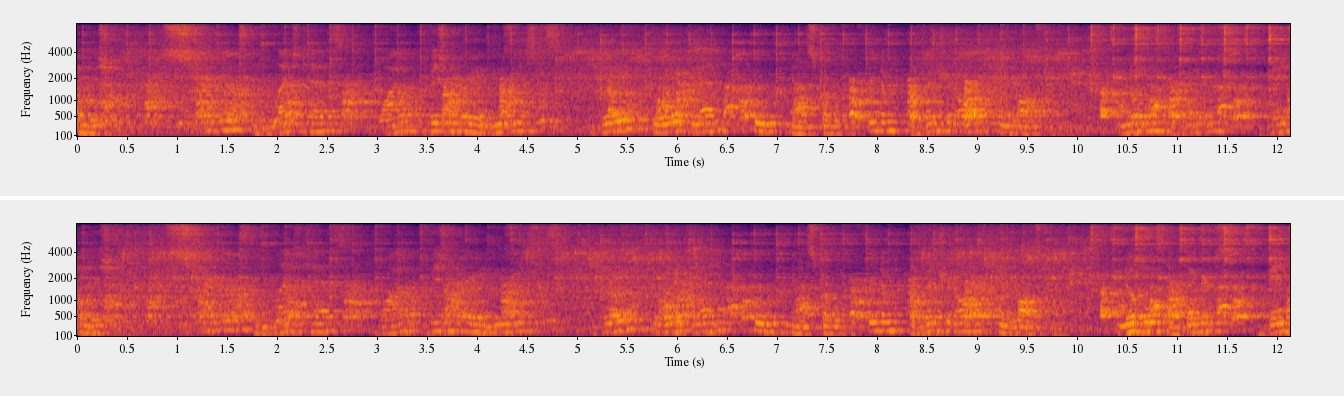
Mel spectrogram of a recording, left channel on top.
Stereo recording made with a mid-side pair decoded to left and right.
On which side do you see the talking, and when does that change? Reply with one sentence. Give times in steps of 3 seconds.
You can hear the talking on the left from 0 s, in the centre from 6 s and on the right from 9 s.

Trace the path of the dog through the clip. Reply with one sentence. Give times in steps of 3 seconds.
In this clip you hear the dog on the left from 0 s and in the centre from 9 s.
